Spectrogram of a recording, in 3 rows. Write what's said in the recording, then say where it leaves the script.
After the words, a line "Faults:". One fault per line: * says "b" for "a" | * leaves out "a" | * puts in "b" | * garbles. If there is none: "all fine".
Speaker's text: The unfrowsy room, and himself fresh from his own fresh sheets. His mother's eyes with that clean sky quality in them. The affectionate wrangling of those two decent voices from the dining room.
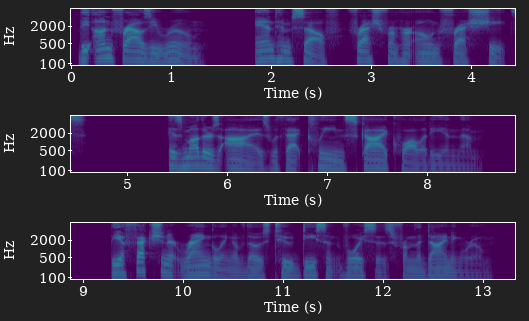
The unfrowsy room, and himself fresh from her own fresh sheets. His mother's eyes with that clean sky quality in them. The affectionate wrangling of those two decent voices from the dining room.
Faults:
* says "her" for "his"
